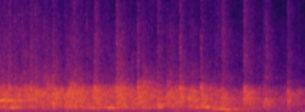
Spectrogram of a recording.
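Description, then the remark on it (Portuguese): An audience breaks into loud, sustained applause for Jesus, a dense wash of many hands clapping steadily, with faint cheering voices woven through before it begins to taper off at the end. “Eu posso ver um aplauso para Jesus.”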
